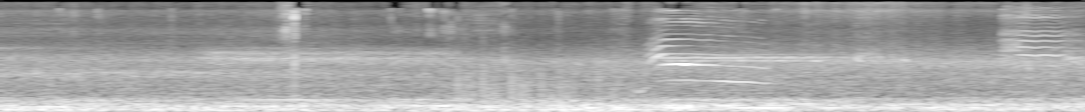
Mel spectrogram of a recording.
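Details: Street kitten, still upset a week after its mother cat left the litter, gives one loud, harmonic-rich meow that slides downward midway, then a brief second meow near the end, over a steady low traffic-like rumble.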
